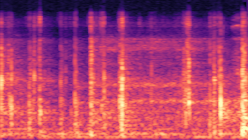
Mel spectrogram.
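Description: Tarot cards being shuffled by hand during a reading, a quick run of soft flicking riffles and light taps close up and fairly quiet, with no talking.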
